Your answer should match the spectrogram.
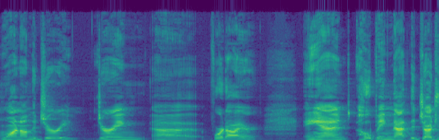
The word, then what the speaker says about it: voir dire: So is that how you focus your voir dire, or as we mispronounce it in Texas, voir dire?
